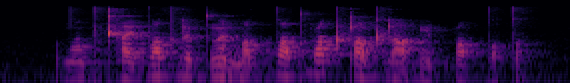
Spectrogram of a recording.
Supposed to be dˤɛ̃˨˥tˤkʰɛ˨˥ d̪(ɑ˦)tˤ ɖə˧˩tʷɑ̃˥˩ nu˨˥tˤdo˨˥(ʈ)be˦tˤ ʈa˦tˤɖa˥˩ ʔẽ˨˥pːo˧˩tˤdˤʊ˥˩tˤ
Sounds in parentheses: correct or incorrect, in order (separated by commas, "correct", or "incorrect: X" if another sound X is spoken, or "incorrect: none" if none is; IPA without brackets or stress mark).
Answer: correct, incorrect: tˤ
